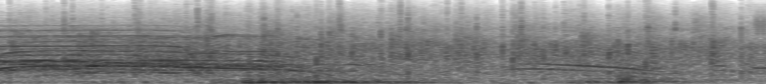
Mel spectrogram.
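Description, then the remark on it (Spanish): An audience bursts into steady applause to welcome Adrián Parada, a dense wash of clapping lasting several seconds, with cheering voices rising over it at moments. “¡Un aplauso para Adrián Parada!”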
